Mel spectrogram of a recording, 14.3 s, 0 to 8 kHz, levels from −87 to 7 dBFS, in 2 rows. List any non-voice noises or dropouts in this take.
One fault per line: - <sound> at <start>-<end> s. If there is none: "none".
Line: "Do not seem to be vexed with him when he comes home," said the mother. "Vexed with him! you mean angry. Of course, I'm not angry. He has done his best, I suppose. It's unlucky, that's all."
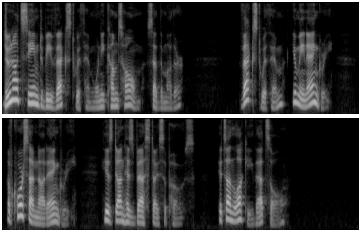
none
